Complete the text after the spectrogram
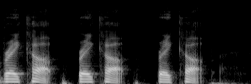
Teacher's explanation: Phonemically, break up, something like break up, like this. You can just say it as one word, break up, in terms of sound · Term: linking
